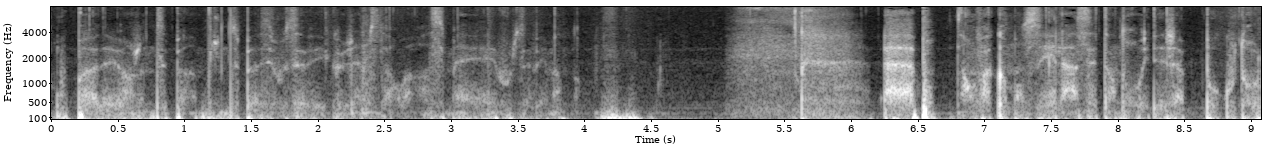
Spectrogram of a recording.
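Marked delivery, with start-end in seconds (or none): none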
